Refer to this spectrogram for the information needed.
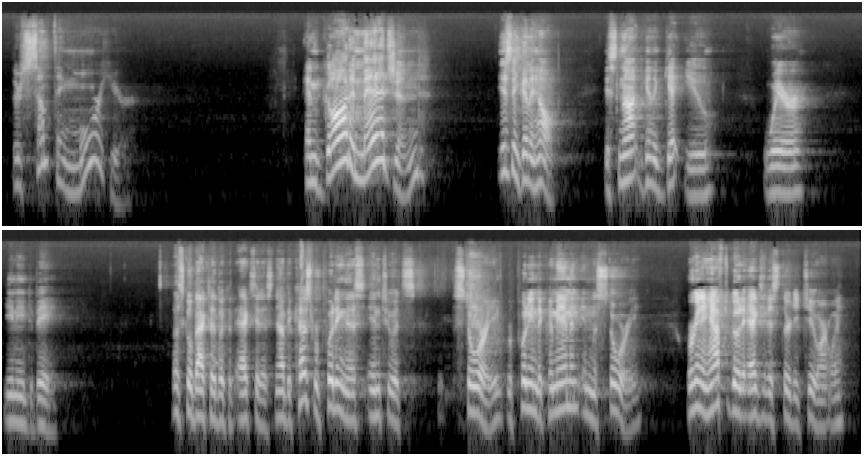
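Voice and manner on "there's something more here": soft, pleading tone. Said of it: "He's pleading and saying".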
